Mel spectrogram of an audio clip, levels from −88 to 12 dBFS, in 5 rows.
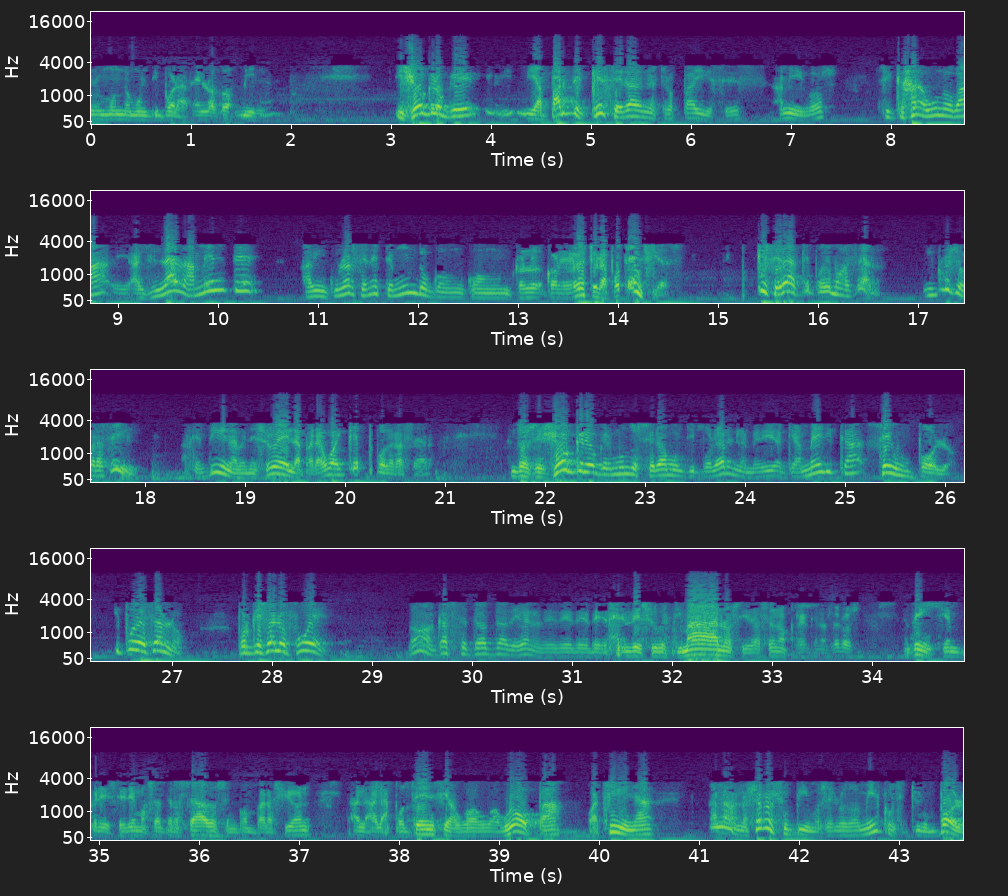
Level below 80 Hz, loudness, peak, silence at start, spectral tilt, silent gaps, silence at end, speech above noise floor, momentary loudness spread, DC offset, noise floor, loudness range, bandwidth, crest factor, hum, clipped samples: -42 dBFS; -12 LUFS; 0 dBFS; 0 s; -6 dB/octave; none; 0 s; 28 dB; 14 LU; under 0.1%; -40 dBFS; 5 LU; 10.5 kHz; 12 dB; none; 0.2%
